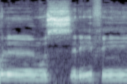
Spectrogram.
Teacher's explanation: سين يجري فيها صوت والنفس ومن احرف الصفير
